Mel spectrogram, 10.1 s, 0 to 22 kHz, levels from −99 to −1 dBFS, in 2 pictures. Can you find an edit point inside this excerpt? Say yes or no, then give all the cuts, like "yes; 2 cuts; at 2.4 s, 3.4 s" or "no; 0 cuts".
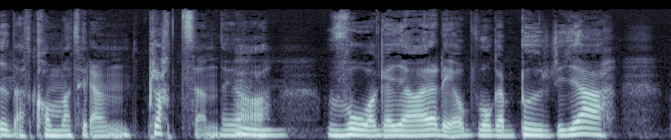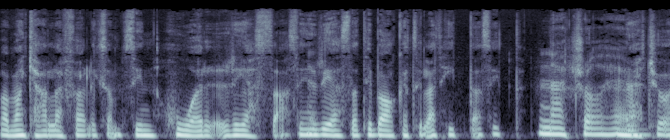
no; 0 cuts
